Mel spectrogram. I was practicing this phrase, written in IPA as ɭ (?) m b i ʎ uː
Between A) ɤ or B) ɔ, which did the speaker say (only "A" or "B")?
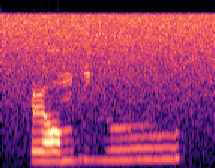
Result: B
